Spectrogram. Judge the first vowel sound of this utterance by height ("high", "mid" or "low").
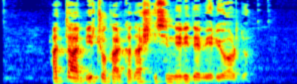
low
